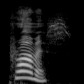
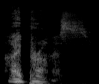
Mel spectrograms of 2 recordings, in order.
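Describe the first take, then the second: First: Much higher, louder demand; girl commanding the knight to promise. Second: Bow and swear it softly; solemn vow. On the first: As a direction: order him to swear. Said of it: "Fee commanded". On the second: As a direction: knight quietly pledging to the girl. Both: A narrator's reading.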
